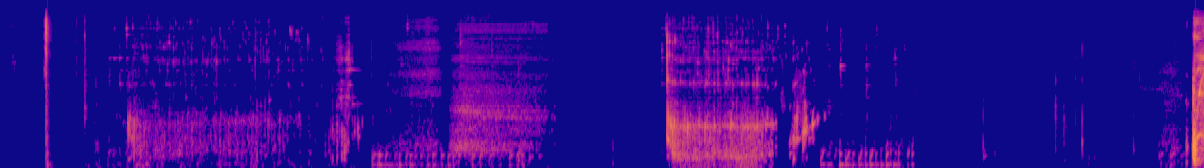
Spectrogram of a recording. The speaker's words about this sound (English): I'm gonna take a hit of this Han Solo. If you hear click, click, cough, cough, you know what time it is.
